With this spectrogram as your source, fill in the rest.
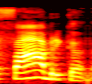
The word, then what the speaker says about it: fábrica: Já na palavra fábrica, nós temos aqui, ó, última, penúltima. É pronunciada com mais tonicidade.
